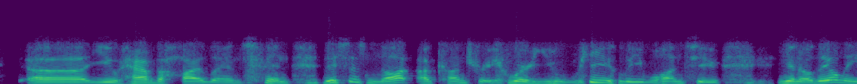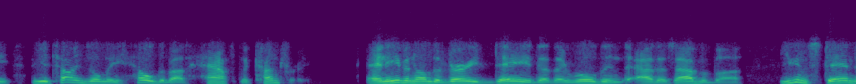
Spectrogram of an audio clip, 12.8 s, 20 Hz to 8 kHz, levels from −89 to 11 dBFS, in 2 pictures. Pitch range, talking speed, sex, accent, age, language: 130-170 Hz, 200 wpm, male, American, 50-69, Swedish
